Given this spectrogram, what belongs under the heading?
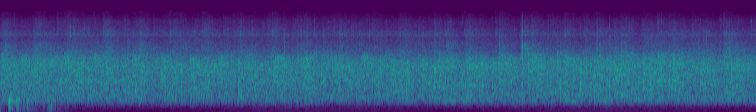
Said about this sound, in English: Now, right there, I want all of you to stand on your feet and clap hands for Jesus. Just stand on our feet and just thank God and just clap hands for Jesus.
